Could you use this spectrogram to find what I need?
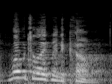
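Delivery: high sarcastic question; snide. Retold or imitated. Teasing the supposed prankster, high and sarcastic. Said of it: "I'm really being kinda snide".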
